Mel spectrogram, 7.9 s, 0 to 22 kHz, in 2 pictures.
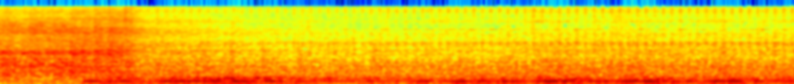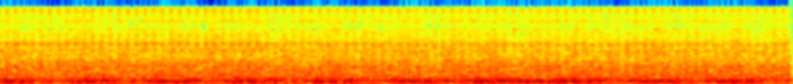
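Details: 1983 Suzuki Jimny SJ410 with rebuilt stock F10A engine, Aisan carburetor, straight-pipe exhaust, after cold valve lash set to 0.10 mm intake and 0.15 mm exhaust: catches quickly on the starter and settles into a steady, even idle with no top-end tapping.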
